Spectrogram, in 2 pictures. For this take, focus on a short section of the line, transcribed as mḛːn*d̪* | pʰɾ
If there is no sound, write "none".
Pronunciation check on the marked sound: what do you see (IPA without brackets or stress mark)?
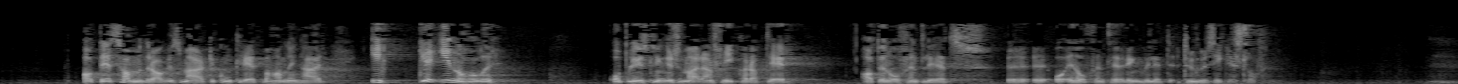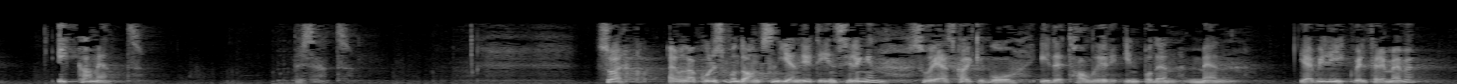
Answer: t̪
